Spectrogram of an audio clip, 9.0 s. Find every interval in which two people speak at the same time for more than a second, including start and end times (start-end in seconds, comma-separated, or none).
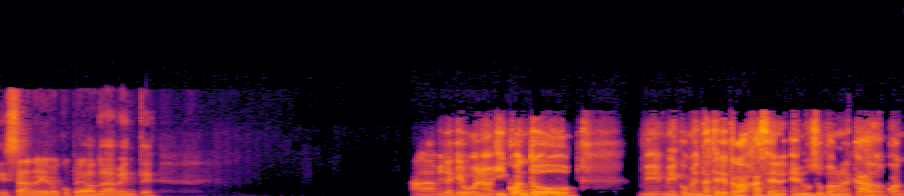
none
